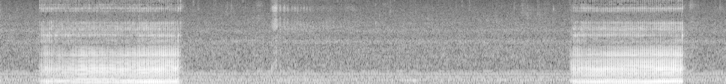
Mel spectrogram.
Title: Snoring Bulldog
